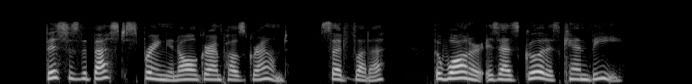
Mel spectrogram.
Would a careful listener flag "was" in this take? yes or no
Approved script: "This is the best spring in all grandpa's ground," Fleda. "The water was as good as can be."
yes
